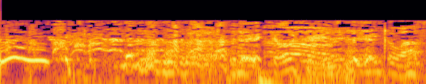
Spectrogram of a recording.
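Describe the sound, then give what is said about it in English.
A dog makes drawn-out warbling whines and yowls that rise and fall like speech, as if saying 'I love you', several vocal phrases in a row, with what sounds like soft chuckling mixed in. “I've learned how to type with one hand while my dog says I love you.”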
